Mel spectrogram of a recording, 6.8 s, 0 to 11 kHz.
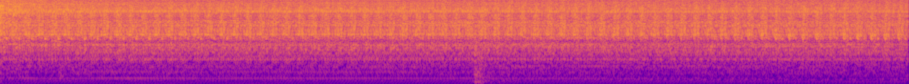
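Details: Freshly rebuilt 7AFE engine in a 1994 Toyota Corolla, cold-start idle: an even, steady idle with a smooth, regular pulse and no knocks or misses. It runs cleanly.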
